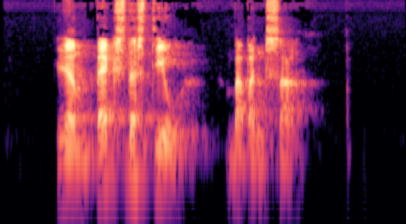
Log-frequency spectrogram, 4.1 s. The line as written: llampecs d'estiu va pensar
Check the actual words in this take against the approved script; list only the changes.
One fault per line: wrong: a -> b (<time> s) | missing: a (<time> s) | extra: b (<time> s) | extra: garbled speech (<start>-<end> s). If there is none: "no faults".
no faults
